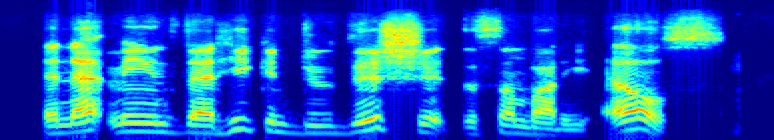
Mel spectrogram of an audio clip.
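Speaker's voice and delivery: ordinary delivery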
